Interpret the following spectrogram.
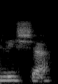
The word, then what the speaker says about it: Aleighcia: You understand, Professor Green and Lady, how you pronounce it, Aleighcia? Lady Aleighcia. Aleighcia, okay, definitely beautiful.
